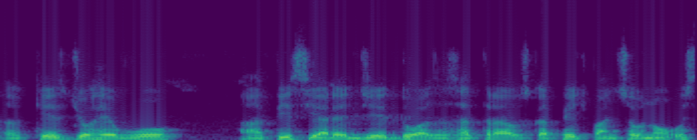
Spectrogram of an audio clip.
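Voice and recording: A man's medium-pitched voice with a dark, mellow tone at a moderate pace.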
